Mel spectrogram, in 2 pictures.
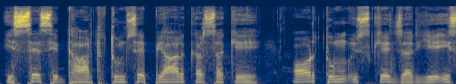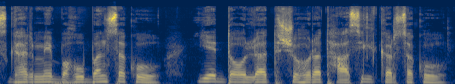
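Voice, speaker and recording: Sharp-tongued scheming older woman in a storybook, voiced by a male reader with a mellow, dry tone. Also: mid-range voice, fairly even intonation, takes it slowly, no room sound, close to an everyday voice. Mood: scornful. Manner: taunting and scornful.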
